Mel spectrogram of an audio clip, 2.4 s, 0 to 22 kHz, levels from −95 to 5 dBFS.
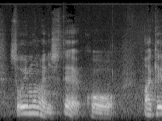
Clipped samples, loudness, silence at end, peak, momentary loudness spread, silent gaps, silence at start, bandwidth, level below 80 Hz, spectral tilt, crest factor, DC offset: under 0.1%; -24 LUFS; 0 s; -8 dBFS; 10 LU; none; 0 s; over 20 kHz; -74 dBFS; -5 dB/octave; 16 dB; under 0.1%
